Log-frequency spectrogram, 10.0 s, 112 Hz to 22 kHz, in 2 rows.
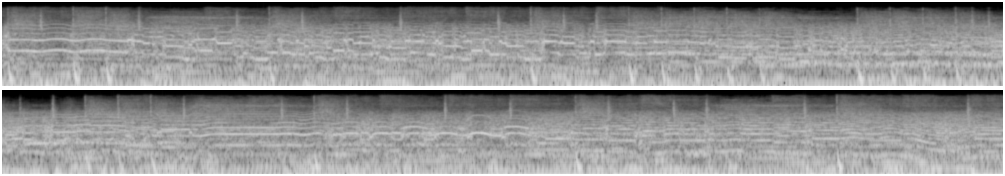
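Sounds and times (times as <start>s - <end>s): distorted electric guitar lead: 0.0s - 10.0s
heavy rock band: 0.0s - 10.0s.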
